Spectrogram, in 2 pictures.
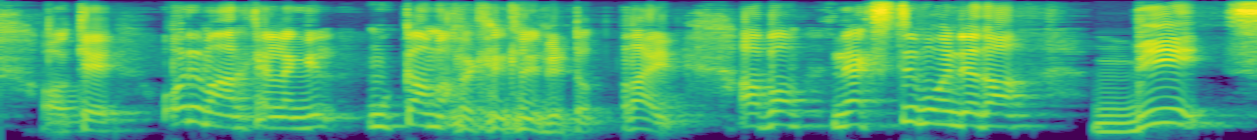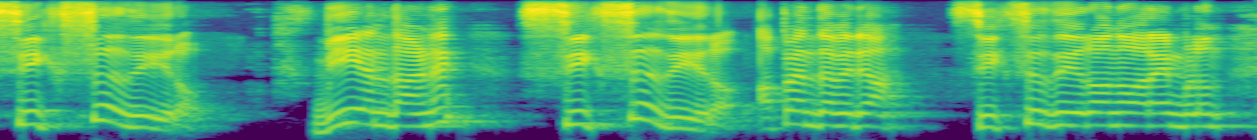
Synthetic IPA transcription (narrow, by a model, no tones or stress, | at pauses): o̞̰ːkːeoɾumaːrkːɐilːeŋɡilmukːaːmːa̰ːrkːeŋɡiluŋkiʈːumrɐjtɐpːɐːmne̞kstɨpoːjindɐðaːbisiksɨziːro̞̰ː | bie̞nd̪aːɳɨsiksɨziːro̰ːɐpːɐme̞nd̪aʋɐɾaːsiksɨziːroːenːɨpɐrɐjumboɭum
